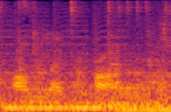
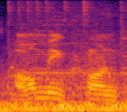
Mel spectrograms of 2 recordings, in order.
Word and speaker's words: Omicron: It didn't roll off the tongues like Delta. Omicron, 3 syllables, so a little bit trickier there.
